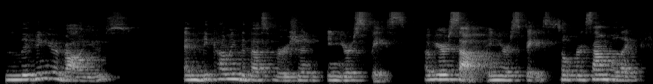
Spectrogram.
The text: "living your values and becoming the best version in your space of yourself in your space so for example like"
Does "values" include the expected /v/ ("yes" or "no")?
yes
